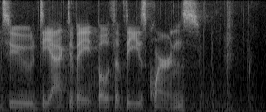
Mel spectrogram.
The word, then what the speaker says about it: querns: All right, we now need to deactivate both of these querns. Apparently they're pronounced kierns, but that just no.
